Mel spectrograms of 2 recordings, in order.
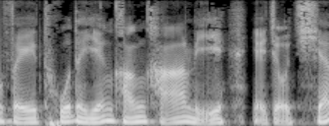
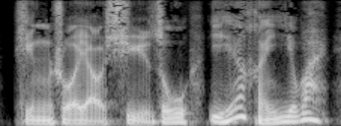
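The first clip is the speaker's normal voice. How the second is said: ordinary delivery, nothing marked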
